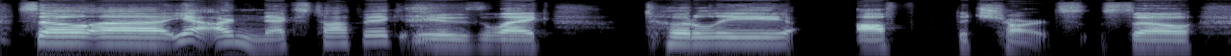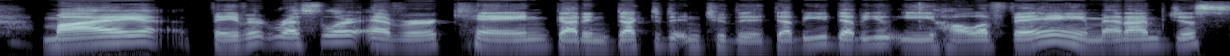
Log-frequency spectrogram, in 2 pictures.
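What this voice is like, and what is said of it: Exaggerated Valley Girl accent. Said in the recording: “I'm making this fucking ridiculous voice ... I have to do the rest of this podcast in a Valley Girl accent.”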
